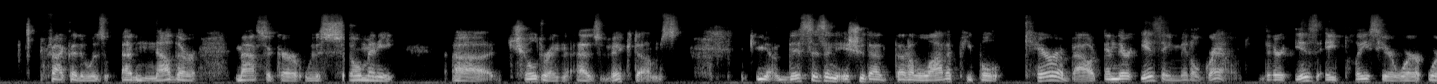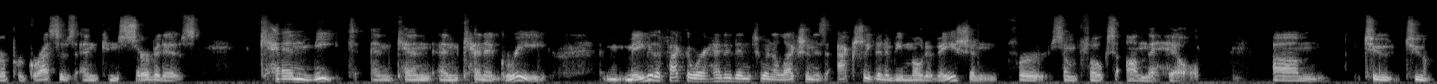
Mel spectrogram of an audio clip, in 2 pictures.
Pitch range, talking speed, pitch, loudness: 90-130 Hz, 155 wpm, 105 Hz, -22 LUFS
